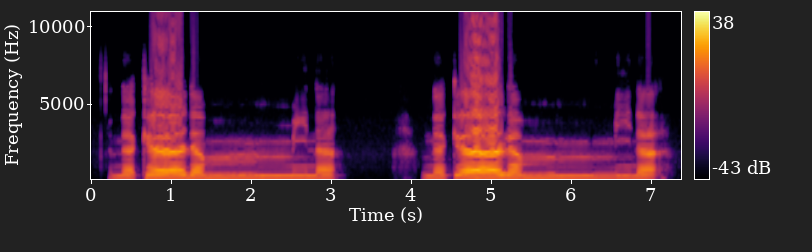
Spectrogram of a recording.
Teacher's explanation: Tanwin bertemu dengan mim. Jadi kita masukkan tanwin ke dalam huruf mim. Maka dia akan berbunyi nakalam mina. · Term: idgham ma'al ghunnah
